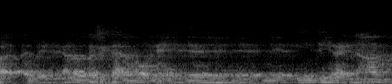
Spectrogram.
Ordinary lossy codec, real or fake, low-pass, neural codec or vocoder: none; fake; none; codec, 16 kHz, 1.1 kbps, Voila-Tokenizer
